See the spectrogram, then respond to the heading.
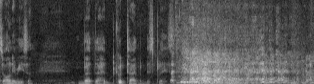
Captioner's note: laughter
